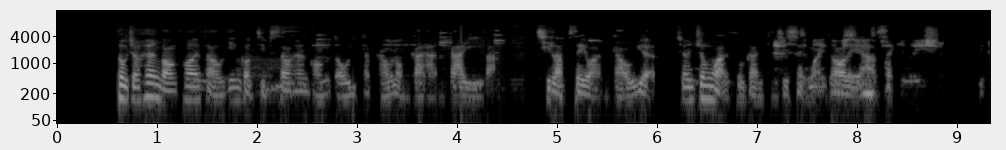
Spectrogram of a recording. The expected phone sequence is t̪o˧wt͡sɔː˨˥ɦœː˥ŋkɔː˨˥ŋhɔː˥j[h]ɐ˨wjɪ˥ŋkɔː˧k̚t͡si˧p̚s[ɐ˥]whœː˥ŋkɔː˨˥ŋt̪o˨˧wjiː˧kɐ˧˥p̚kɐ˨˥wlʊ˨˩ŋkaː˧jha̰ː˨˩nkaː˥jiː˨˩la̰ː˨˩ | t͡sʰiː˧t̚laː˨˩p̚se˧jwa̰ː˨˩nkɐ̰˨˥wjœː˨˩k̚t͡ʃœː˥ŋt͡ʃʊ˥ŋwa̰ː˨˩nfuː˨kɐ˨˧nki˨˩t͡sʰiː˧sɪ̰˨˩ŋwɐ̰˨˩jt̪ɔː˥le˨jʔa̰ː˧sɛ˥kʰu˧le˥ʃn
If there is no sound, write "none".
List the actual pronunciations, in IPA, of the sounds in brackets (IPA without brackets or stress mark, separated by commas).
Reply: f, ɐ˥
